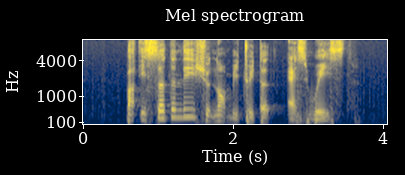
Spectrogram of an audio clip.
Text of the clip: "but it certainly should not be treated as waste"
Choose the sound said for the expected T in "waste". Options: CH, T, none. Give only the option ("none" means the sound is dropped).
T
